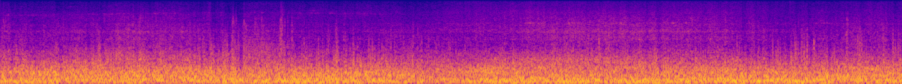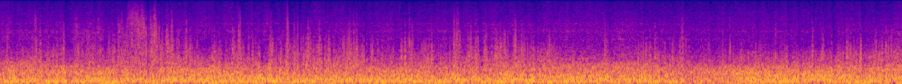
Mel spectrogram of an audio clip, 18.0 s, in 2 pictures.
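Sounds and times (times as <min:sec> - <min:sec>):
moving train rumble: 0:00.0 - 0:18.0
wind buffeting microphone: 0:00.0 - 0:18.0.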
